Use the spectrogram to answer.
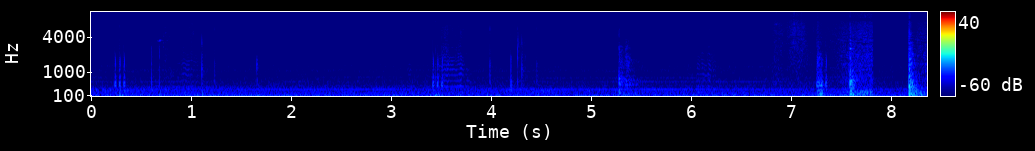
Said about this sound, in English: What is fly buzzing in here?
